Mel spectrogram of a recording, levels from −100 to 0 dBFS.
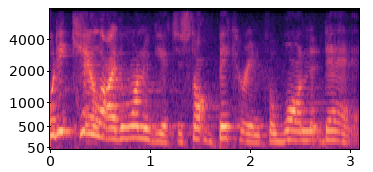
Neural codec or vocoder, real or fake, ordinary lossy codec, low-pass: none; real; Opus, 64 kbps; 7.2 kHz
